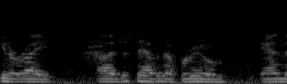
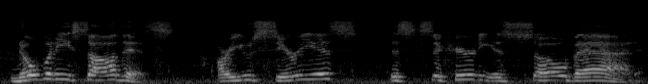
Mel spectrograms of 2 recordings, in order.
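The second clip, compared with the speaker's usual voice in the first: higher, louder, slowed disbelieving rant; exasperated rant; 5 semitones higher, 3 dB louder than usual. Real, not acted. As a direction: vent real outrage at lax airport security. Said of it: "that was my rant on that".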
